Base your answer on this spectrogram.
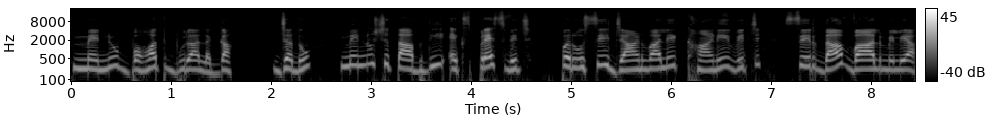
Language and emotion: Punjabi, disgusted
